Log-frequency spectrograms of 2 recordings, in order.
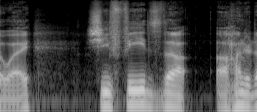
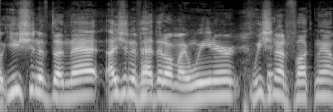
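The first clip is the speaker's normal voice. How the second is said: high panicky warning; 7 semitones higher, 4 dB louder than usual. Retold or imitated. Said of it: "and I go".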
